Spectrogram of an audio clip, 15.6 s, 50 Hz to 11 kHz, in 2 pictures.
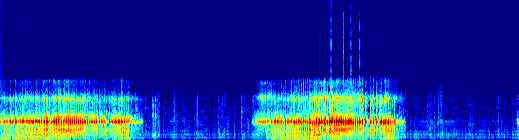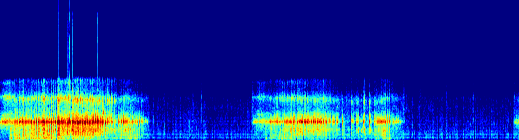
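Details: Loud, rough snoring during sleep: four long breaths in about 16 seconds, roughly 15 a minute, with quiet pauses between.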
